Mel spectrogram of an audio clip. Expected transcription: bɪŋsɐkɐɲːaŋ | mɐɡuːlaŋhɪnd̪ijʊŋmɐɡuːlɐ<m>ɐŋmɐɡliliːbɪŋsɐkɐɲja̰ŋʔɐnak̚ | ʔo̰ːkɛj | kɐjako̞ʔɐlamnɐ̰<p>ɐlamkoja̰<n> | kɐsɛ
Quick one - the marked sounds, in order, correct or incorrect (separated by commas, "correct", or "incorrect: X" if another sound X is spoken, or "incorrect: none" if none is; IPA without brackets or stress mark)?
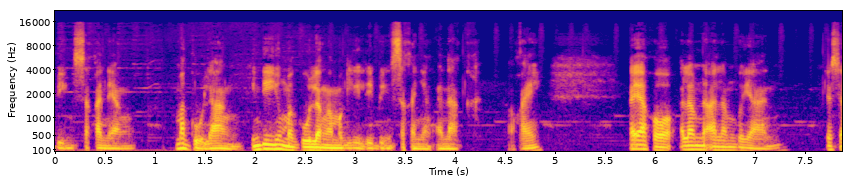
incorrect: ŋ, incorrect: ʔ, correct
